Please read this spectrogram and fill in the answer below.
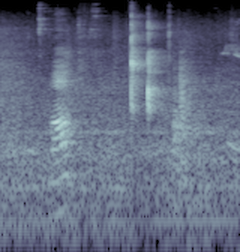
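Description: Spitz puppy giving one short yip about half a second in, followed a moment later by a few sharp clicks.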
